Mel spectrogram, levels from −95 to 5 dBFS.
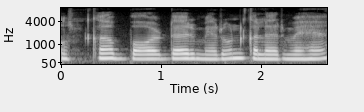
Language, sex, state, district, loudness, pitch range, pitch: Hindi, female, Chhattisgarh, Bastar, -12 LUFS, 195-210 Hz, 205 Hz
